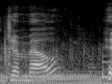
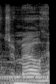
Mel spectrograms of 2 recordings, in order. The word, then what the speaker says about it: Jemele: ESPN Sports Center host, I believe it's pronounced Jemele Hill. – Yes, Jemele Hill.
